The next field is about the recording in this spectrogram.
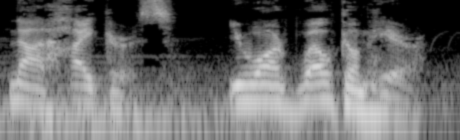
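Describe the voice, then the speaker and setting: An actor playing a proud, confrontational clan warrior in a video game, brusque and scornful toward outsiders. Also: male voice, medium pitch, expressive, normal speed, soft background music, natural voice. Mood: hostile, scornful. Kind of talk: video game cutscene acting.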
